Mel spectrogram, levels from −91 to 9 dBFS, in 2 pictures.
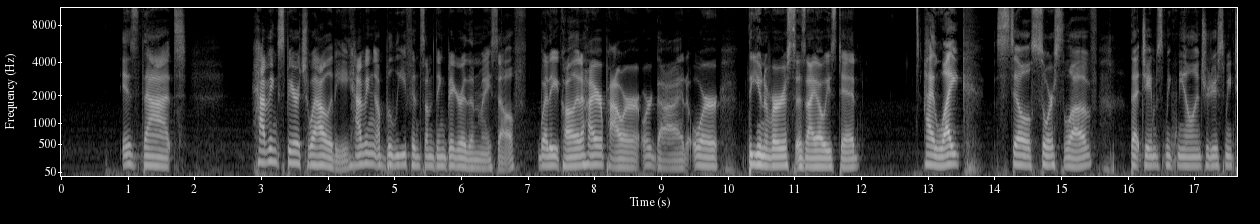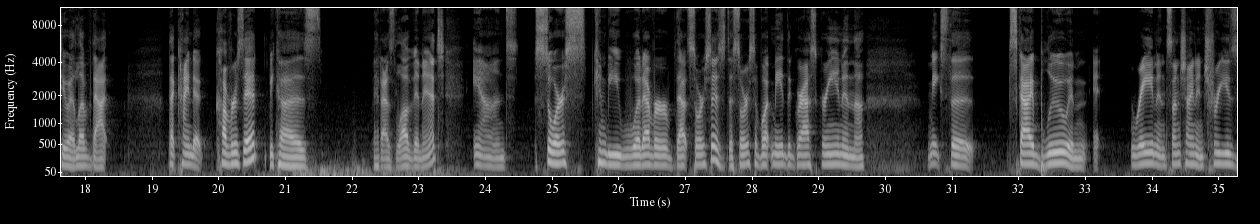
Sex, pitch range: female, 125-155 Hz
